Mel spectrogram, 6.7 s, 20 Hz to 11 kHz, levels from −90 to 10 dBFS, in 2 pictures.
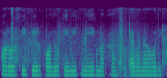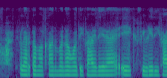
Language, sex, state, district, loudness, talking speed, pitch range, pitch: Hindi, female, Maharashtra, Aurangabad, -31 LUFS, 235 wpm, 170-175 Hz, 170 Hz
